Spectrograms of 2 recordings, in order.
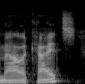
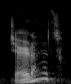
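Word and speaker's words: Jaredites: Americans are Israelites and Malachites that uh came I think I'm saying it wrong. It's not Malachites, Gerodites.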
